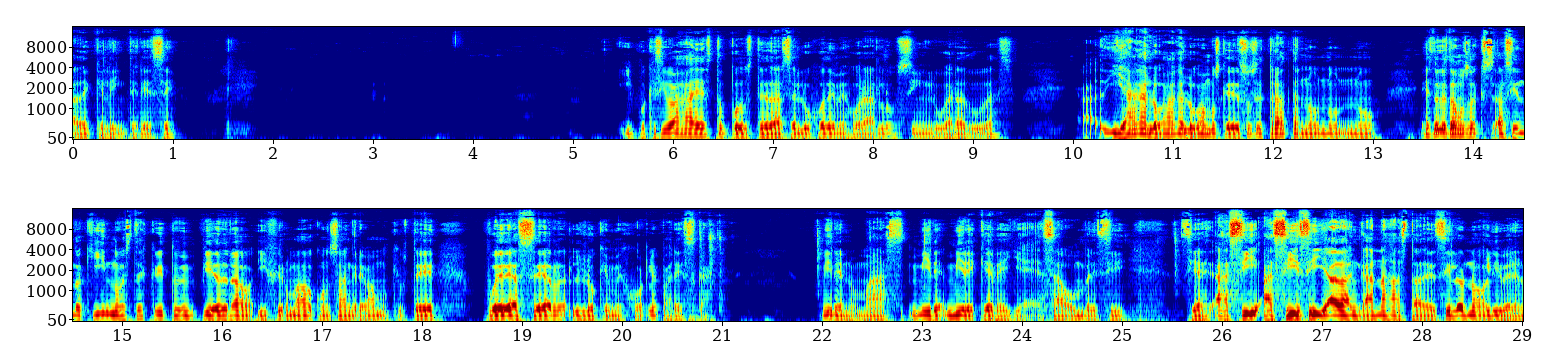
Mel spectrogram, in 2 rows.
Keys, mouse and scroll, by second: 1.1 click, 2.1 click, 2.9 click, 4.1 click, 5.0-6.1 drag, 6.2 click, 7.3 middle click, 7.9 middle click, 9.4-10.5 middle drag, 10.8-13.9 drag, 14.0 click, 14.9 middle click, 15.6-18.4 drag, 18.6-20.5 drag, 20.6 middle click, 22.0 ctrl+s, 22.2 ctrl+click, 22.7 ctrl+middle click, 24.3 shift+click, 25.3 shift+click, 25.4-26.6 middle drag, 27.0 shift+middle click, 27.6 shift+middle click, 28.0-29.0 shift+middle drag.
